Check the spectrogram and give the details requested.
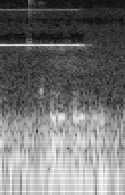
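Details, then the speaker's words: Infant feeding pump alarm: a steady high-pitched electronic tone signalling something blocking the feeding tube or something else needing attention. "If you can hear that noise, that's the feeding pump alarm."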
